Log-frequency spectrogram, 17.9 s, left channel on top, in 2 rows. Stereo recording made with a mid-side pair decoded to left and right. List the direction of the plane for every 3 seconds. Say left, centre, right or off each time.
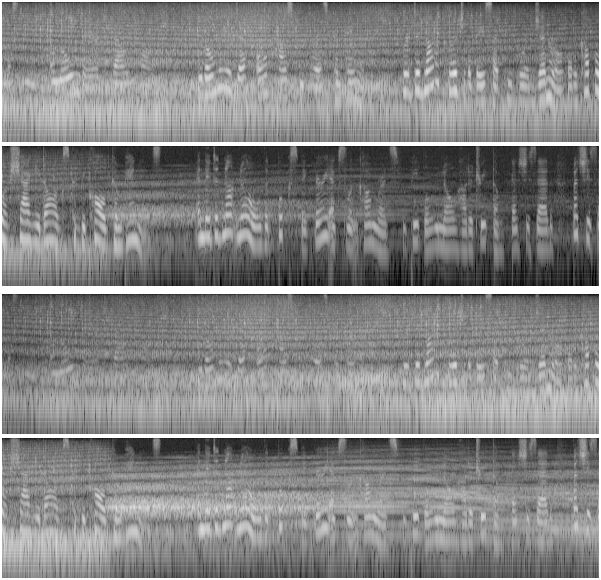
left, centre, right, right, right, right.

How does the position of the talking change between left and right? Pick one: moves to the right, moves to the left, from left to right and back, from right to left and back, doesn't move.
moves to the right.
